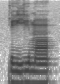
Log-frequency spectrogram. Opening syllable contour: low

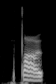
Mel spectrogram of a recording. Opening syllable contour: low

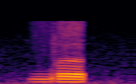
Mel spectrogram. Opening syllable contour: high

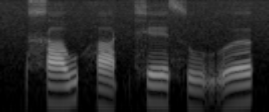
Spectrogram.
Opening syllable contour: rising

